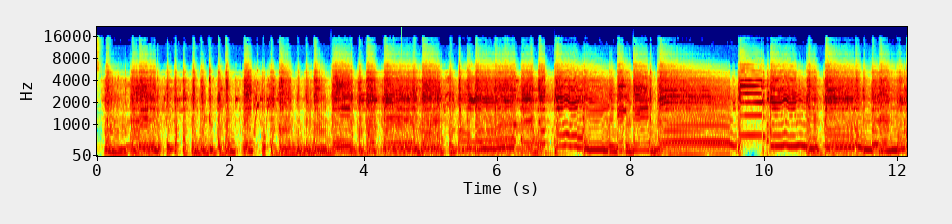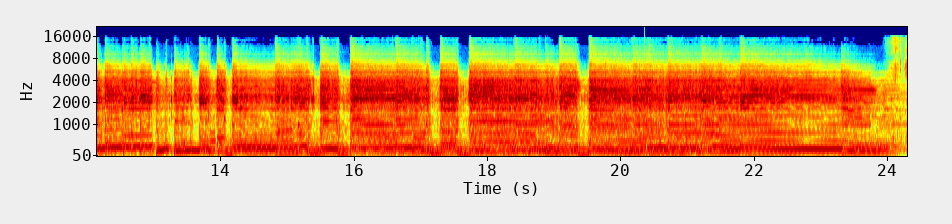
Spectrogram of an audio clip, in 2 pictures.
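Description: A Gretsch G6136-55GE 1955 White Falcon electric guitar, heavily distorted on the bridge pickup, plays sustained chords and riffs, loud and saturated with a gritty, buzzing edge throughout.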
